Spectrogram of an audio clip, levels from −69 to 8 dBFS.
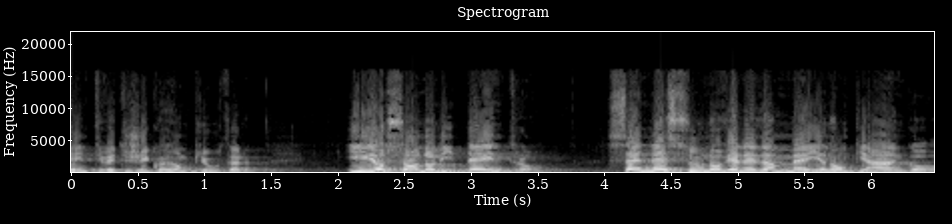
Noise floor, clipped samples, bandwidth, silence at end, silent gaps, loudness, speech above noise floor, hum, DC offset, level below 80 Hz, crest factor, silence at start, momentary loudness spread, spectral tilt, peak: -43 dBFS; under 0.1%; 16.5 kHz; 0 s; none; -12 LUFS; 31 dB; none; under 0.1%; -44 dBFS; 14 dB; 0 s; 12 LU; -4 dB/octave; 0 dBFS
